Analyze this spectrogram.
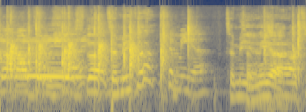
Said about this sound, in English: Oh, word. Clap it up, bud. Shout out to the sister.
